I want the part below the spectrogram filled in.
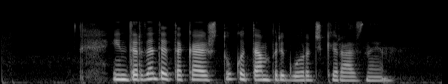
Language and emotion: Russian, neutral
